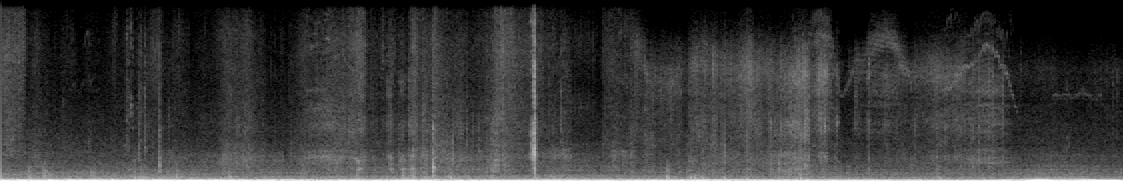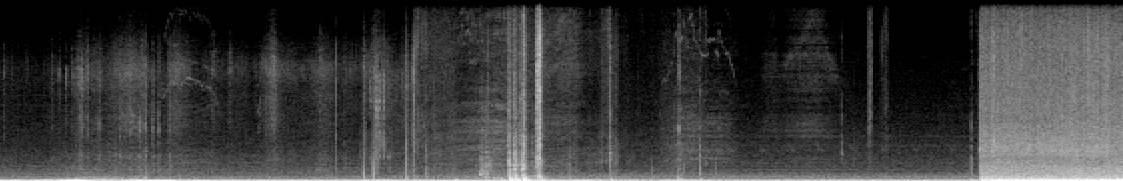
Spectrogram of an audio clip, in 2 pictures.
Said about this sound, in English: You can probably hear the rain on my windshield. Got a nice little lightning storm coming through.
